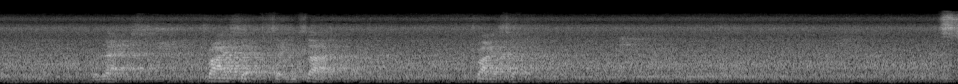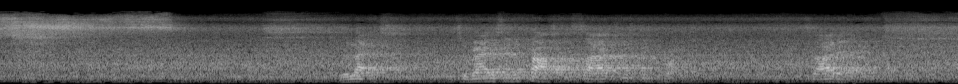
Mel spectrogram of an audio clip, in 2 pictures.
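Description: A man speaks in short bursts nearby, in an echoing room.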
